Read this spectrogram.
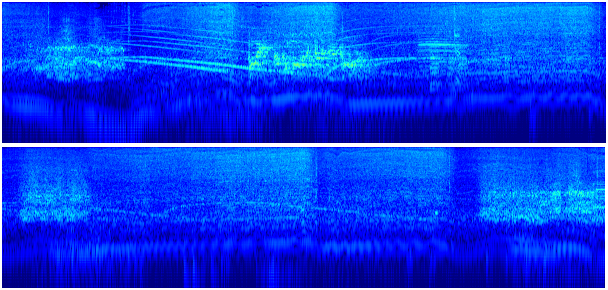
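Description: A car engine revs and roars, rising and falling as the car speeds along.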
